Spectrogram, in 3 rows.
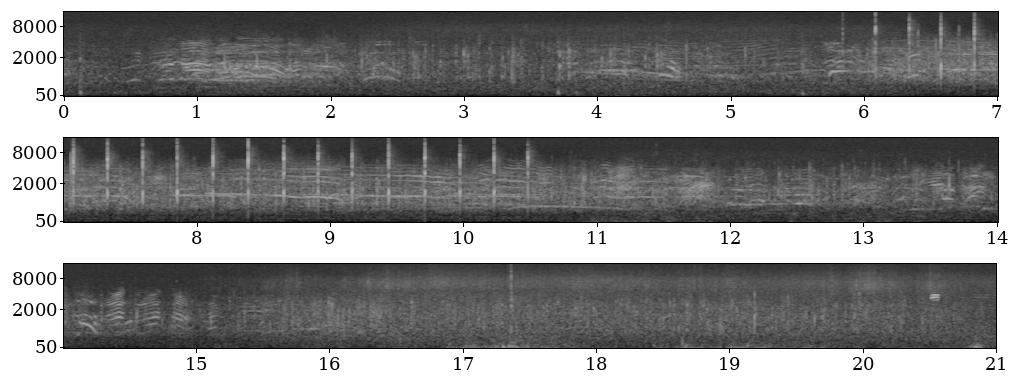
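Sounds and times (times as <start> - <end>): crowd and players shouting: 0.0 - 18.6
spectators clapping in unison: 1.2 - 20.5.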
